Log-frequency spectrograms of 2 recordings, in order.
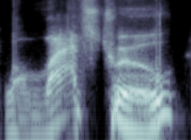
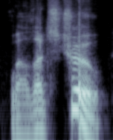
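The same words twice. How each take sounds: First: It is said in a sarcastic tone. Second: It is said in a plain, straightforward tone.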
